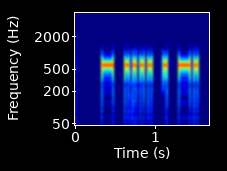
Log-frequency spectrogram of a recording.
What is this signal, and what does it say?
Morse code, heard as a keyed tone, about 25 wpm, 600 Hz. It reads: THEN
